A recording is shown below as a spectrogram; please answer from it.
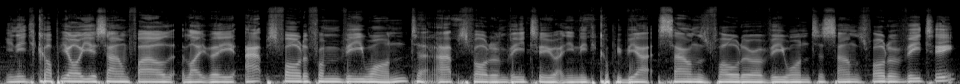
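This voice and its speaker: A man's voice: mid-range voice, steady tone, normal speed, hardly any pauses, a little mellow, a little hiss or hum. A man chatting casually on a game livestream, giving informal step-by-step tech help. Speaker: game streamer.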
